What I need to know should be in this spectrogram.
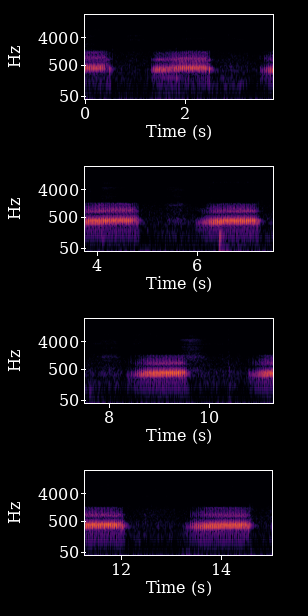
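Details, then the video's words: A cat with a loud purr: low, rumbling, buzzy bursts rising and falling with each breath, seven rounded swells roughly every two seconds, with short quiet gaps between. "The cat with a loud purr."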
